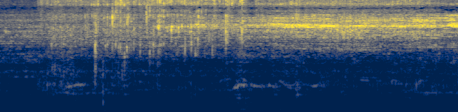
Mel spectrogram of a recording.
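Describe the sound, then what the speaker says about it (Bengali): Water is turned on for watering a vegetable garden with eggplant seedlings, a soft hissing gush that builds and then flows steadily. "আর জল ছেড়ে দিলাম।"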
